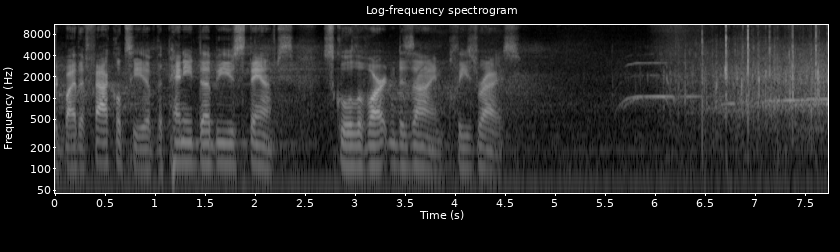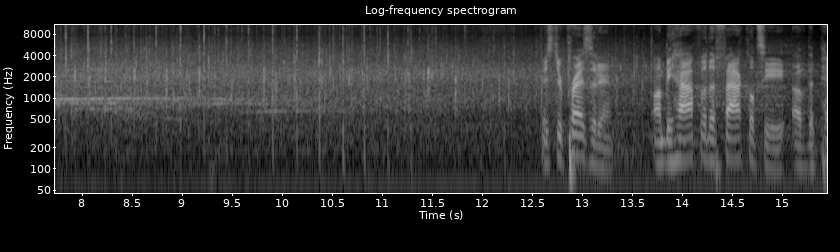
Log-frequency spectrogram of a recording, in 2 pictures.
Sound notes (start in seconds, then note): 6.0 audience applauding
